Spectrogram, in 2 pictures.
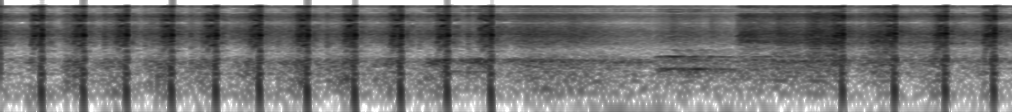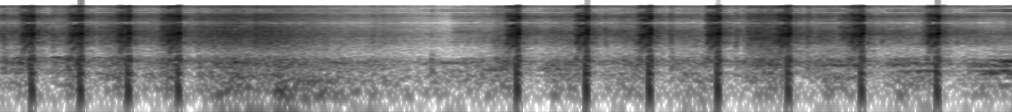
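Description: Airsoft guns firing BBs in quick strings of sharp cracks, about four or five a second, thinning out in the middle and picking up again near the end.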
